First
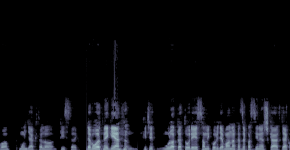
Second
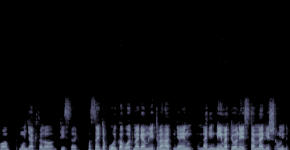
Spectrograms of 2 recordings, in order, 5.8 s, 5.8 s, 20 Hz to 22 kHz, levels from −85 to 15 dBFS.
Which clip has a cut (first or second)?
first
